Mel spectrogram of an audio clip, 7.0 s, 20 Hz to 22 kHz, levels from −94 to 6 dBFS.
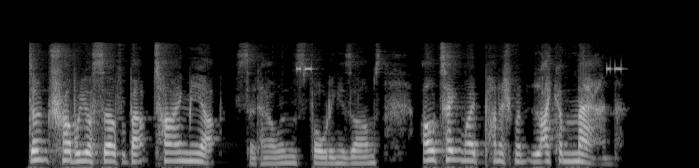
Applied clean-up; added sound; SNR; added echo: classical method spectral subtraction.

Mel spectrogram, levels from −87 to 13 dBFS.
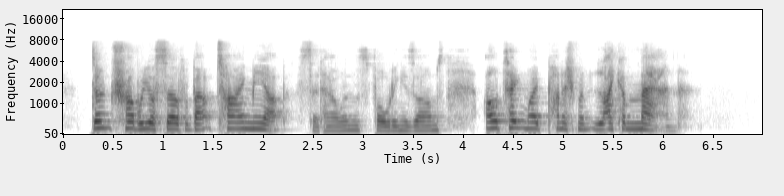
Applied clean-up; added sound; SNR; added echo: neural mask model Resemble Enhance denoiser.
